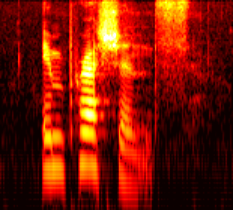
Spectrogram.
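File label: "impressions", US English; pronunciations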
